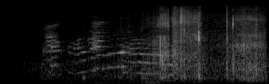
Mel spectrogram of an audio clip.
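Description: Cats squabble indoors with rising, drawn-out meows and yowls followed by sharper hissing spits and scuffling, a short tense burst of feline quarrelling heard fairly close.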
